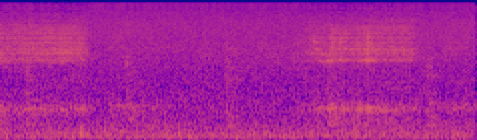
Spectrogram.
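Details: Adult man (a dad) snoring: two hissing, whistly snoring breaths about three seconds apart, each with a faint tonal edge, over quiet room noise; snoring during sleep.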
